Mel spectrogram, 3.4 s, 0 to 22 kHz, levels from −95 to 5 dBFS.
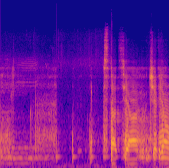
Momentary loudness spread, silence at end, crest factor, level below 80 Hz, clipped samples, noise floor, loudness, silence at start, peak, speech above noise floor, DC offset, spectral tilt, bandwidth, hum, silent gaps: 21 LU; 0 s; 20 dB; -60 dBFS; under 0.1%; -43 dBFS; -22 LUFS; 0 s; -4 dBFS; 22 dB; under 0.1%; -3.5 dB/octave; 11.5 kHz; none; none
